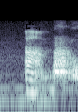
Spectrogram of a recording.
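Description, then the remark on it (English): Two loud barks from a dog, spaced about half a second apart, with low background hum and no one talking. “These dogs.”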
